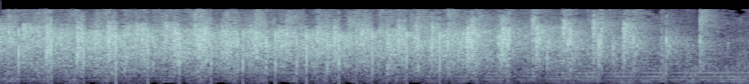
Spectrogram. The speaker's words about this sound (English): God, clap your hands.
